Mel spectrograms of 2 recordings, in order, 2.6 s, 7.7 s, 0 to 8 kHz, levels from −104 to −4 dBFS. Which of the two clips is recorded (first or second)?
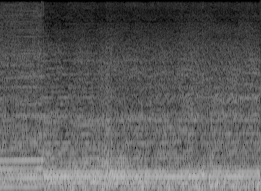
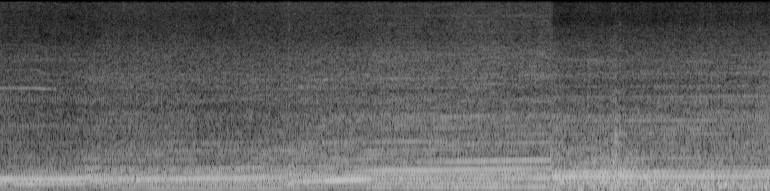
second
